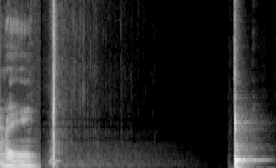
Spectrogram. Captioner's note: whip cracks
